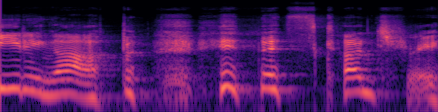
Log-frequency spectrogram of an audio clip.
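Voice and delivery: words breaking into laughter. A show host delivering a joke to the audience, laughing while speaking. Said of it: "I'm laughing preemptively at my joke".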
